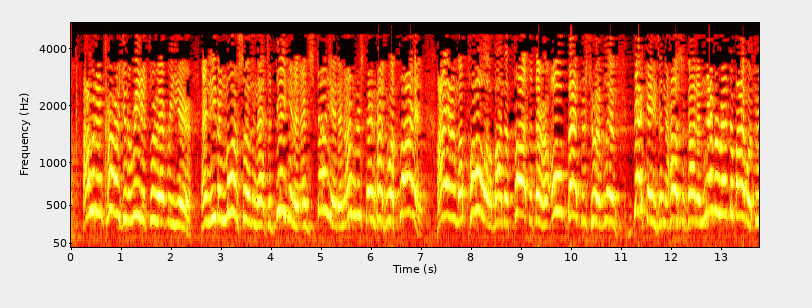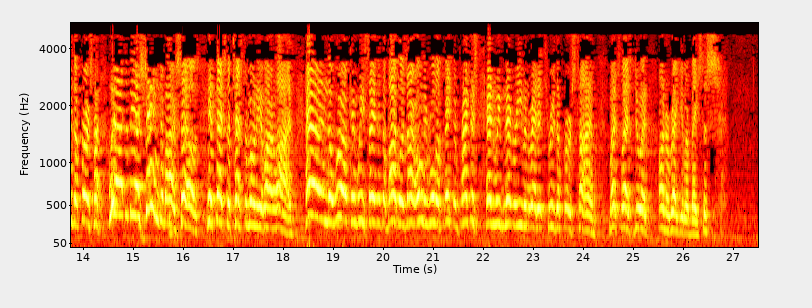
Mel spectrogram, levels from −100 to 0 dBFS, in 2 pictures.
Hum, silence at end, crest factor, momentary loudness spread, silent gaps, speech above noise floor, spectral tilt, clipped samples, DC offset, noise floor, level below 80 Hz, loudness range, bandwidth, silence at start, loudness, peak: none; 0.7 s; 12 dB; 6 LU; none; 33 dB; -6.5 dB/octave; under 0.1%; under 0.1%; -45 dBFS; -52 dBFS; 4 LU; 5.4 kHz; 0 s; -13 LUFS; 0 dBFS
